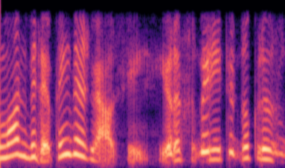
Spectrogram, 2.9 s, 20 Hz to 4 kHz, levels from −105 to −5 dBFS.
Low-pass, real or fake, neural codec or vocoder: 3.6 kHz; fake; autoencoder, 44.1 kHz, a latent of 192 numbers a frame, MeloTTS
